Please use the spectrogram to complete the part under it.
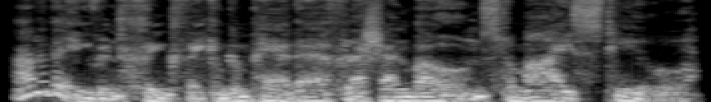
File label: menu chatter; clutch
